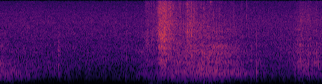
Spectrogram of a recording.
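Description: A footstep rustling through fallen autumn leaves about a second in, after a moment of faint hiss.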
